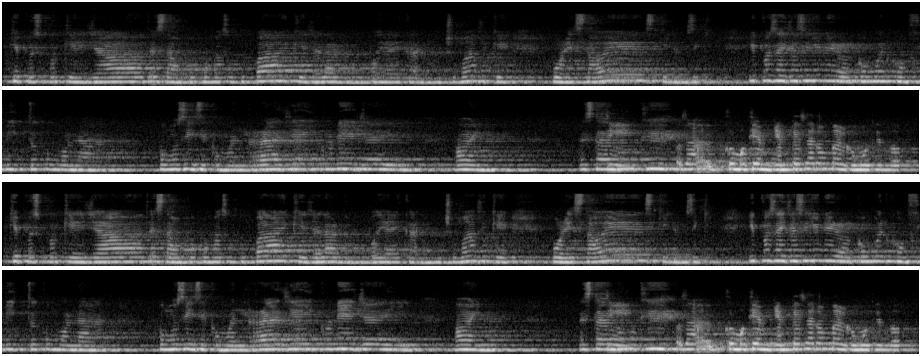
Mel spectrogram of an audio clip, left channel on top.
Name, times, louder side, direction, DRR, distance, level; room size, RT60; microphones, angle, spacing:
voice 1, 0.1-7.0 7.5-10.2 10.8-13.3 13.7-14.2 14.9-15.9, right 1 dB, 85° right, 1 dB, 2.4 m, -19 dB
voice 2, 15.9-18.2, equal, ahead, 9 dB, 0.4 m, -15 dB
20.5 x 17.0 x 7.9 m, 2.9 s
head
